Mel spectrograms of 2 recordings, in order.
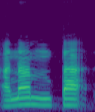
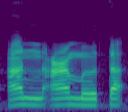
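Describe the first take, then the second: First: The middle consonant is left out. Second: The middle consonant gets an echoing bounce. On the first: "dibacanya anamta, itu salah" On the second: "ada qalqalahnya. Itu lebih salah"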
